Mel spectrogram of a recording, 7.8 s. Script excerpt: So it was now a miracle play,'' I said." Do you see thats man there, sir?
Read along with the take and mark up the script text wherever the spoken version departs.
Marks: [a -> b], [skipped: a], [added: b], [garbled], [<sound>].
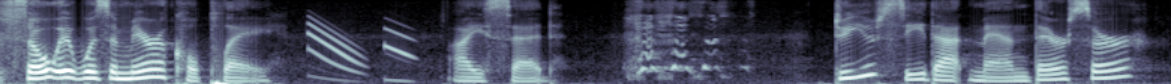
So it was [skipped: now] a miracle play,'' [chirp] I said." [laugh] Do you see [thats -> that] man there, sir?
